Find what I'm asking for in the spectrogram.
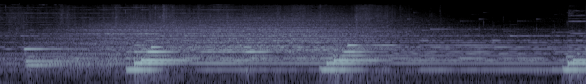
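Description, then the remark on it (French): A shimmering, magical sprinkle of twinkling tones, like a fine rain of multicoloured glitter dusting a tree, with bright sustained chimes swelling in gentle waves over a soft hissing wash. “Et une pluie fine de paillettes multicolores saupoudre l'arbre.”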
